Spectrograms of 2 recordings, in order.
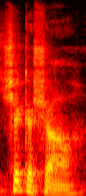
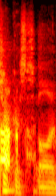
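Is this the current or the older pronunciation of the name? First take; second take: older; current. First: The name is said the older, traditional way. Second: The name is said the current, everyday way. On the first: This is how the name was said in the past. "traditionally it's" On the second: This is how the name is said today. "but we say ... now"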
